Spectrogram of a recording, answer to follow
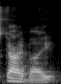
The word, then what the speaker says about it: Sky-Byte: It's Skybite.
